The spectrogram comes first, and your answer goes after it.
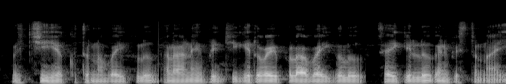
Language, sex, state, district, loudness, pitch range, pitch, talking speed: Telugu, male, Andhra Pradesh, Guntur, -21 LUFS, 75-80 Hz, 80 Hz, 155 wpm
